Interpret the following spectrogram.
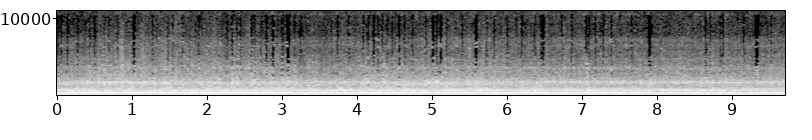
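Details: Craftsman garden tiller test-run just after replacing the old worn belt through the pulleys and tensioner, belt guard still off; steady even small-engine drone with no knocks, slaps or drive squeal: normal running.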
